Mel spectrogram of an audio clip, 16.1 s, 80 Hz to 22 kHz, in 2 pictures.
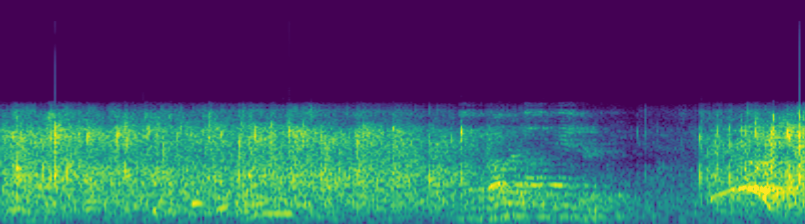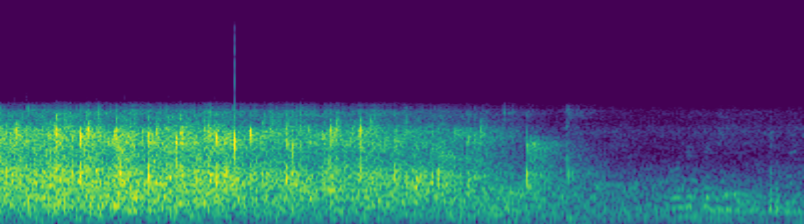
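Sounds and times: audience applauding: 0:00.0 - 0:05.4, 0:06.4 - 0:13.6.

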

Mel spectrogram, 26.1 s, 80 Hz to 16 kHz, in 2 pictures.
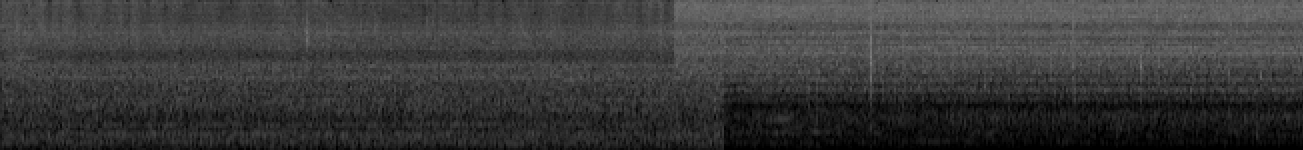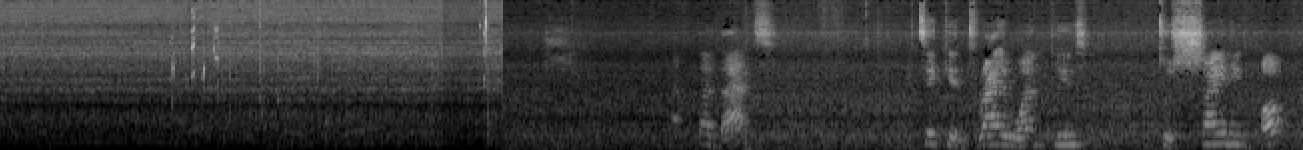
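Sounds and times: rubber glove squeaking on metal: 0:14.7 - 0:15.5.

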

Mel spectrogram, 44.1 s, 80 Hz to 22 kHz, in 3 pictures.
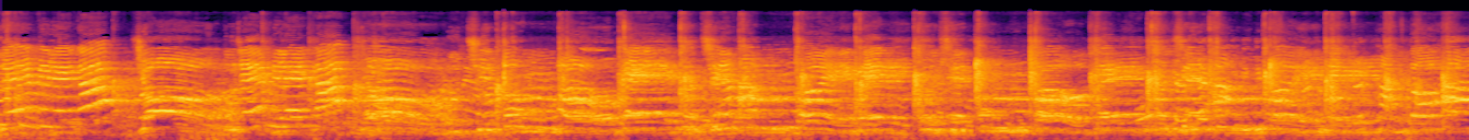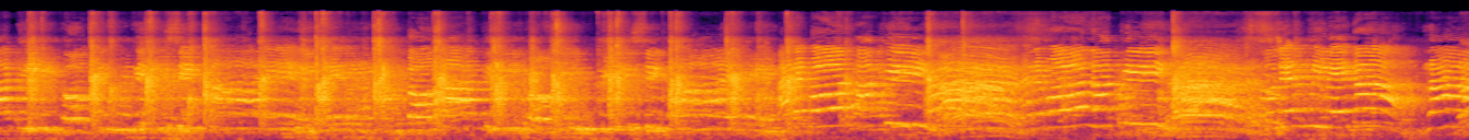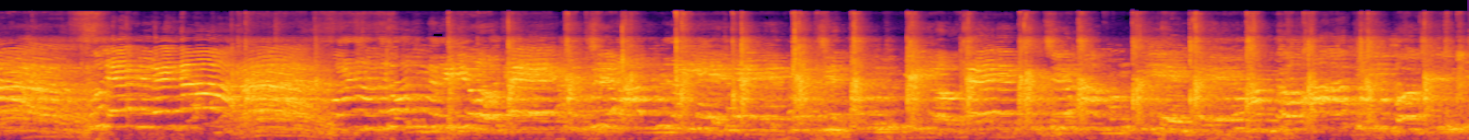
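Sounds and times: women singing together: 0:00.0 - 0:44.0
hand claps: 0:05.0 - 0:23.3, 0:33.9 - 0:44.0.

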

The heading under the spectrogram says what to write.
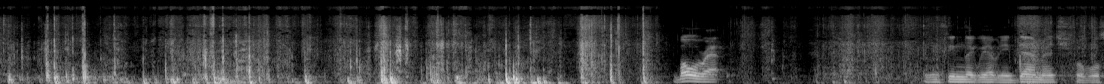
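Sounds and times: cardboard box knocking and scraping: 0:00.0 - 0:06.5
plastic packing rustling: 0:00.0 - 0:11.0.

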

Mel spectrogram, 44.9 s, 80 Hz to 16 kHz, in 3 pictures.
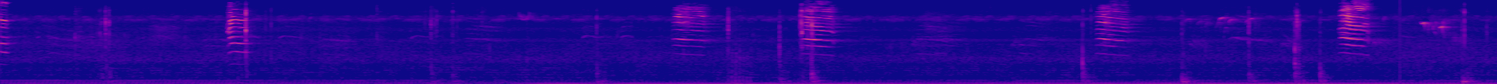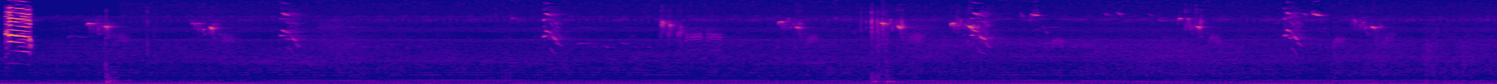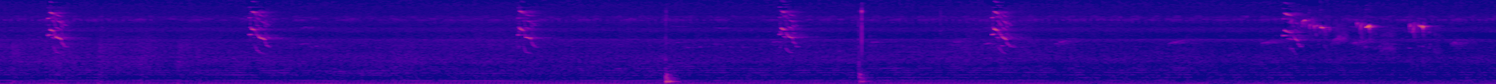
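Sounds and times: small birds chirping: 0:00.0 - 0:44.9
steady low hum: 0:00.0 - 0:44.9
blue jays calling: 0:15.0 - 0:16.3.

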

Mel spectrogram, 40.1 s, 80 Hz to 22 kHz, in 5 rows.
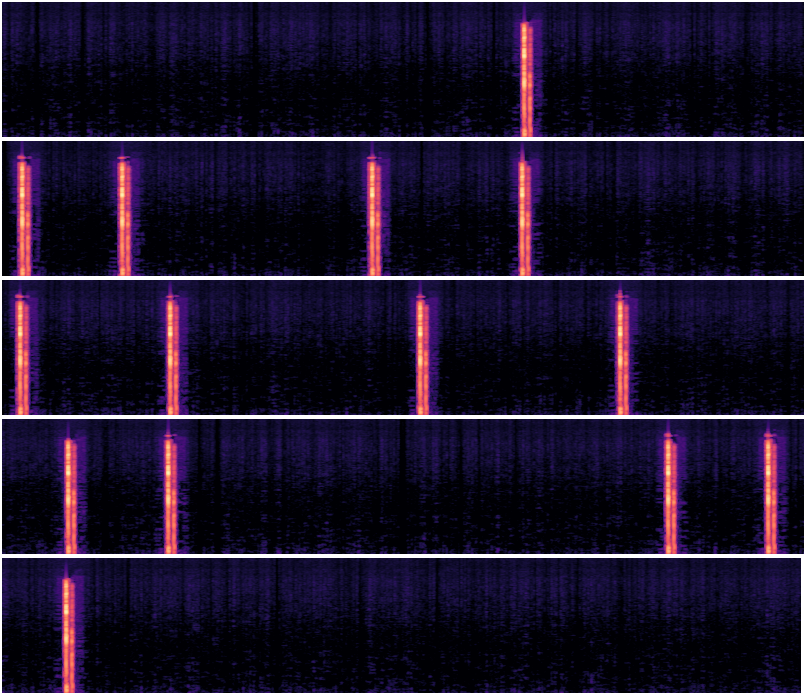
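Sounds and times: computer mouse button clicking: 0:11.7 - 0:11.9, 0:25.7 - 0:25.9, 0:30.7 - 0:30.9, 0:31.7 - 0:31.9, 0:32.7 - 0:32.9.

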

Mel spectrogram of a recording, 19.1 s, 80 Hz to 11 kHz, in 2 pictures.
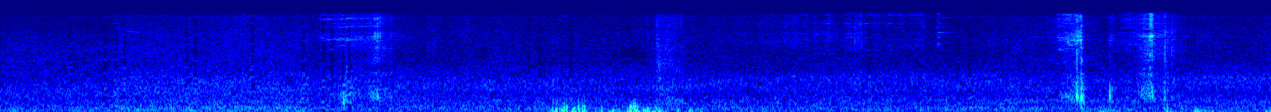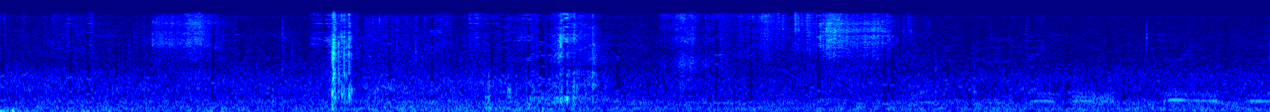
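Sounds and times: scoop digging in cat litter: 0:02.4 - 0:03.0, 0:07.9 - 0:08.9, 0:11.9 - 0:16.4
litter sprinkling onto soil: 0:08.0 - 0:08.9, 0:09.9 - 0:16.4.

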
